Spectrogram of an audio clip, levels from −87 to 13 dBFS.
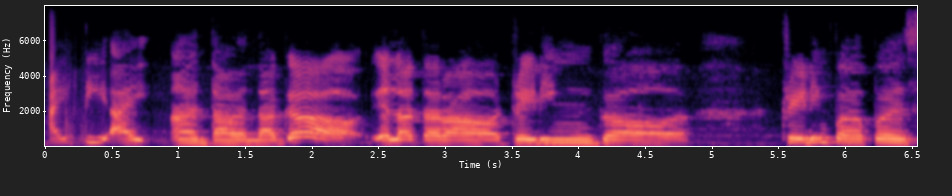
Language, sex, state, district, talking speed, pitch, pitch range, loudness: Kannada, female, Karnataka, Mysore, 90 wpm, 210 Hz, 195-225 Hz, -13 LUFS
